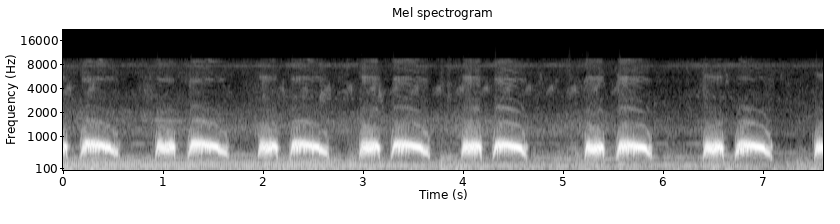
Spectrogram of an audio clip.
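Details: Decoy spotted dove calling steadily to attract wild doves: about six paired phrases, a clipped double note then a drawn-out coo sliding downward, repeated roughly every second against a faint low hum.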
